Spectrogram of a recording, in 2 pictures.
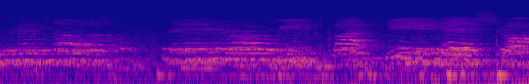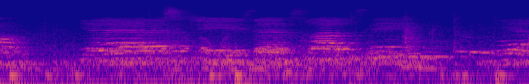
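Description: A group of young children singing a song together.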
